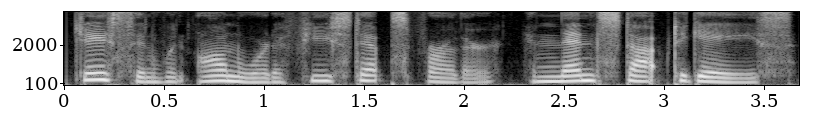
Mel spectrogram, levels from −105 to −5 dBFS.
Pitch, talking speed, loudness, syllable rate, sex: 195 Hz, 195 wpm, -19 LUFS, 4.6 syllables/s, female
